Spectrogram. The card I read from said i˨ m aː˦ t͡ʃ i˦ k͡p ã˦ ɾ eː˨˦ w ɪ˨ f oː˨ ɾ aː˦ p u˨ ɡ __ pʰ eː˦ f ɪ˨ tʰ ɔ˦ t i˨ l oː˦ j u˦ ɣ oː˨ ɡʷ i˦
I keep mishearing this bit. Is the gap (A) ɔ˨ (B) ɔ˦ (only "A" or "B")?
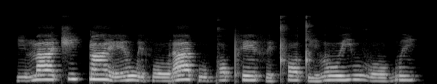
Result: B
